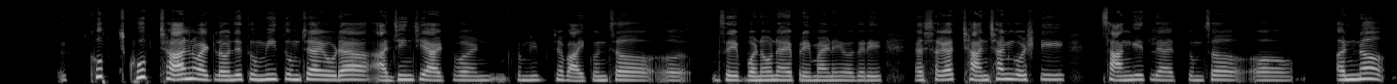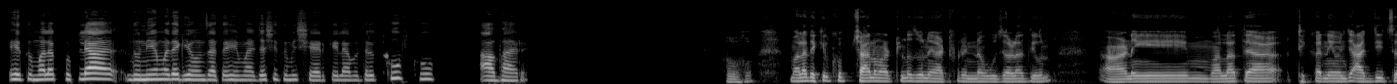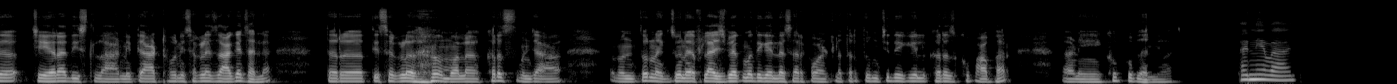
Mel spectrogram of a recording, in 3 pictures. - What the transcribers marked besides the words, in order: tapping; other background noise; in English: "शेअर"; other noise; laughing while speaking: "सगळं"; in English: "फ्लॅशबॅक"
- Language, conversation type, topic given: Marathi, podcast, कुठल्या अन्नांमध्ये आठवणी जागवण्याची ताकद असते?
